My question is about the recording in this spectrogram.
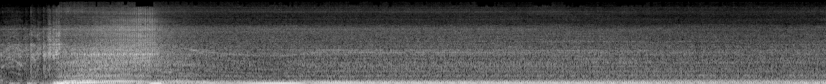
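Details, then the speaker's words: Porsche 996 3.4L after reconnecting a coil wire someone had left improperly plugged in: starter catches, short rev flare, then steady even idle with no stumble; earlier bad misfire fixed, cylinder 6 compression 85 psi. "As you can see, it's running much better than before."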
